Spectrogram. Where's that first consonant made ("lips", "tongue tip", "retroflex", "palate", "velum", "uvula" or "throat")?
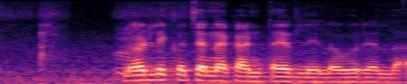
tongue tip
